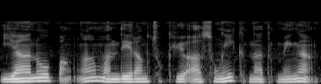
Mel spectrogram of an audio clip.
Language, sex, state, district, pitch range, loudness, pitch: Garo, male, Meghalaya, West Garo Hills, 120-145 Hz, -17 LUFS, 130 Hz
